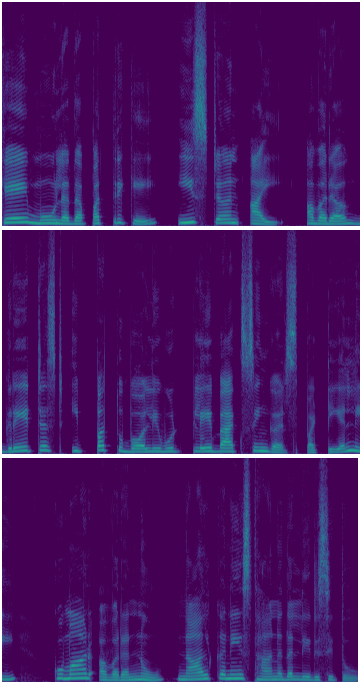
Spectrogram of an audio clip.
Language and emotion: Kannada, neutral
